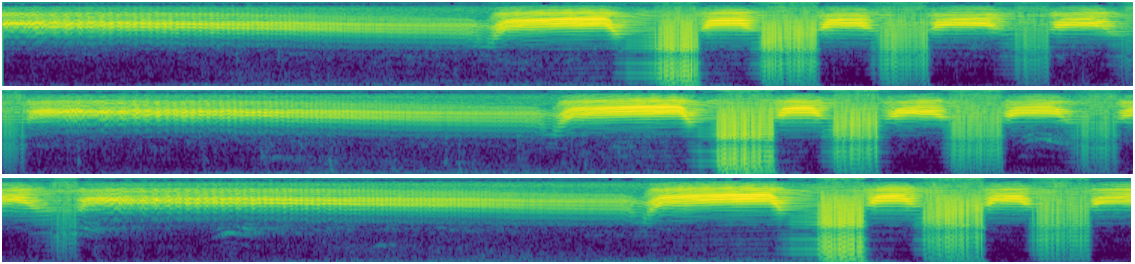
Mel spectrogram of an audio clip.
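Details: Robust cicada singing: a continuous shrill buzzing drone broken about every six seconds by loud pulsed phrases of rhythmic, repeated notes, then settling back into the drone.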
